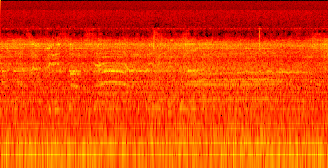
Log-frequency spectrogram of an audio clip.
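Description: Steady low rumble of a car driving.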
